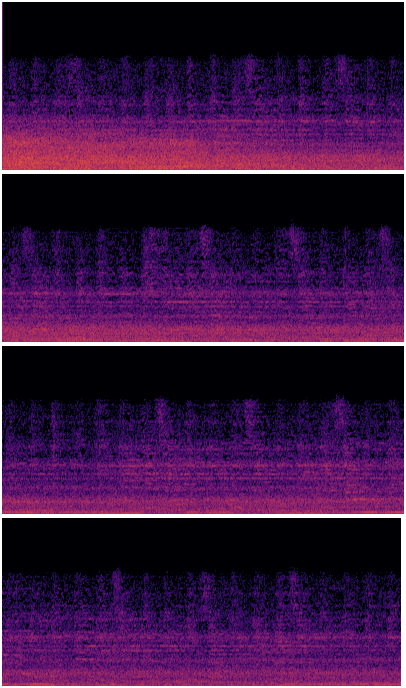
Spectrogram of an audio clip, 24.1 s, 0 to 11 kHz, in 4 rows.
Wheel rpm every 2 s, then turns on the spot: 0, 0, 0, 0, 0, 0, 0, 0, 0, 0, 0, 0.
none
